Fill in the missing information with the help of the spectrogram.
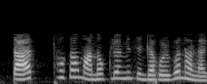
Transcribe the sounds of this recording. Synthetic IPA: tatʰːɔkamanɔklojamisintakoɹibɔnalaɡ

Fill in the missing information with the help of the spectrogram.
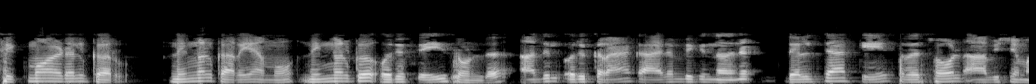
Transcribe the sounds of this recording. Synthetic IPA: sikmoːjɽɐlkerṵ | niŋːɐɭkɐrijaːmoːniŋːɐɭkɨʔo̞ɾufe̞jsuɳɖɨɐðilo̞ɾukraːkaːɾɐmbʱikʲːunːɐðinɨ | ɖe̞ltaːkeːt̪resho̞ːlɖaːʋɐʂjɐmaː

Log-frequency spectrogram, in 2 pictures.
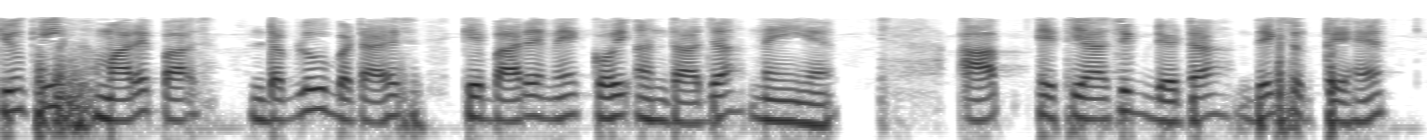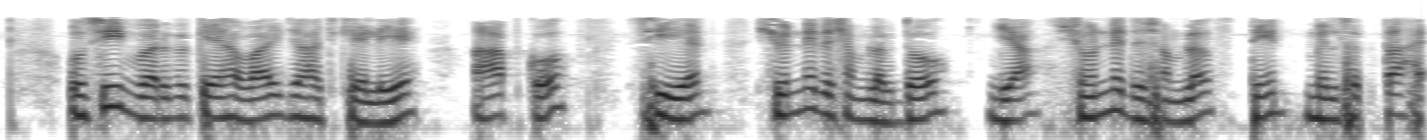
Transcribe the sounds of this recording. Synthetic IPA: kjõːkihɐmaːɾepaːs | ɖɐbljubɐʈaːɪs | kebaːɾemẽkoːiʔɐ̃nd̪aːd͡ʒanɐɦĩɦɛː | aːp̚ɪːt̪ɪɦaːsɪk̚ɖeːʈad̪eːkʰsɐkt̪eɦɛ̃ | ʊsiʋɐɾɡkeɦɐʋaːid͡ʒaɦad͡ʒkelie | aːpko | siːɛn | ʃʊnːəd̪ɐʃə̃mləʋd̪oː | jaʃʊnːjəd̪ɐʃə̃mləʋt̪iːnmɪlsɐkt̪aɦɛː

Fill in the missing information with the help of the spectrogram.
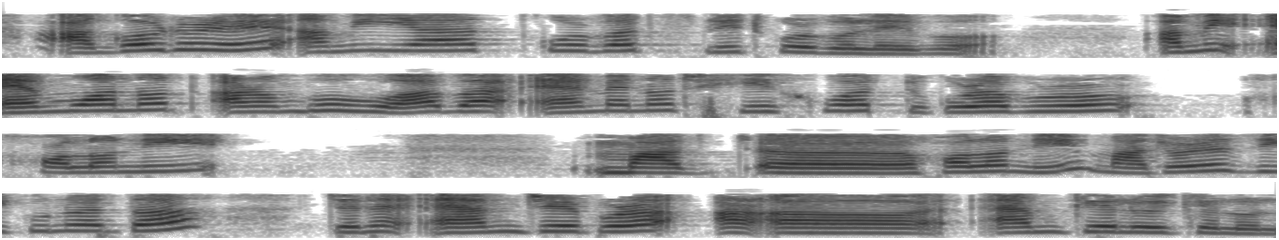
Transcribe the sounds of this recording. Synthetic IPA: a̰ɡɔɹdɔɹɛa̰miːjat̚koɹbatsplitkoɹibɔlaɡibɔ̰ | a̰miʔɛmwanɔtʰa̰ɹɔmbʱɔɦʊwabaʔɛmɛnɔtxexʊwatʊkuɹabuɹɔɹ | xɔlɔni | maxɔlɔnimazɔɹɛzikʊnuɛta | zɛnɛʔɛmzɛɹpɔɹa | ɛmkɛlojkɛlol

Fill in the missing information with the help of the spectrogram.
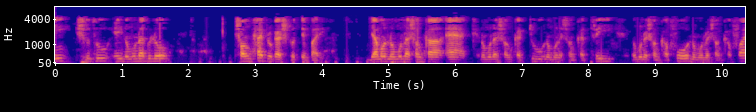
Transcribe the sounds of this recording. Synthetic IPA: iʃud̪ʱuejnomunaɡulo | ʃɔŋkʰaepɾokaʃkoɾt̪epaɾid͡ʑɛmonːomunaʃɔŋkʰaɛknomunaʃɔŋkʰaʈunomunaʃɔŋkʰat̪ʰɾinomunaʃɔŋkʰafoɾnomunaʃɔŋkʰafa

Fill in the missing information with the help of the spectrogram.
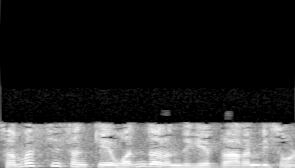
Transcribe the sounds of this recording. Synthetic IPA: sɐmɐst͡ʃisɐŋkeʋɔnd̪ɔɾɐnd̪ɪɣepɾaːɾɐmbɪsõː

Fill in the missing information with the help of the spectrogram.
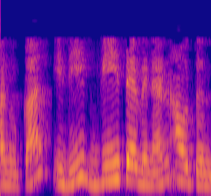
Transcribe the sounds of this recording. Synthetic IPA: ɐnukaid̪iʋiːseʋinɐnɐut̪und̪

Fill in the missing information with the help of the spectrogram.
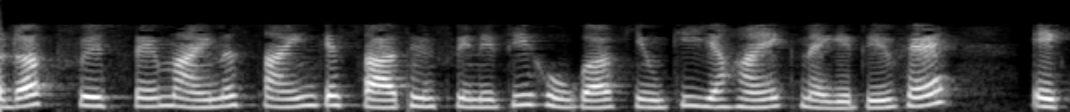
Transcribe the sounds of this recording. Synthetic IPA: ɖək̚ʈfɪɾsemaːɪnəsːaːɪnkesaːt̪ʰɪ̃nfɪnɪʈiɦoːɡakjõːkijɐɦãeːknɛːɡeːʈɪʋɦɛ | eːk̚

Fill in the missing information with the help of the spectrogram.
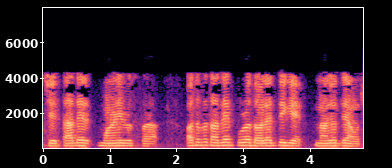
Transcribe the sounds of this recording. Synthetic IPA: t͡ɕʰet̪ad̪eɾmɔnoɽibosk̪ɔɾa | ɔt̪ʰobat̪ad̪eɾpuɾod̪ɔleɾd̪ike | nɔd͡ʑot̪d̪eaɦut͡ɕʰ

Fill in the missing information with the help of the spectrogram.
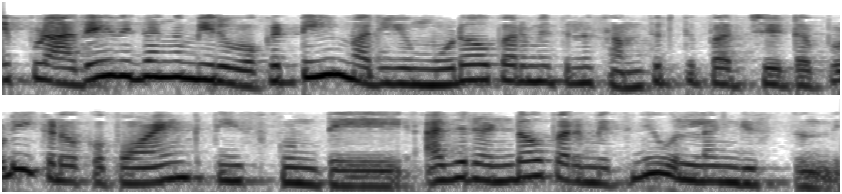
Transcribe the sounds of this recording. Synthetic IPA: ipːuɽuɐd̪e̞ːʋid̪ʱɐŋɡaːmiːɾuɔkɐʈimɐɾijumuːɽɐʋɐpɐɾimit̪inusɐnt̪kɾut̪ipɐɾit͡ʃɛːʈɐpːuɽuikːɐɽɐɔkɐpaːjiɳʈt̪iːsu̥kuɳʈe̞ːɐ̰d̪iɾe̞ɳɖɐʋɐpɐɾimit̪iniulːɐŋɡist̪und̪ḭ

